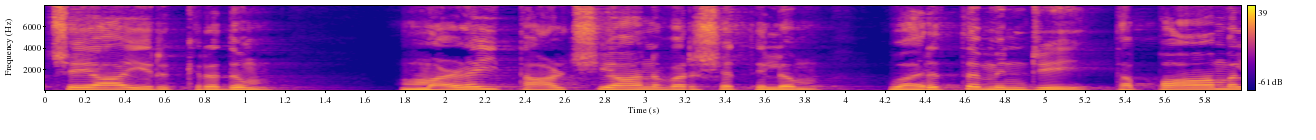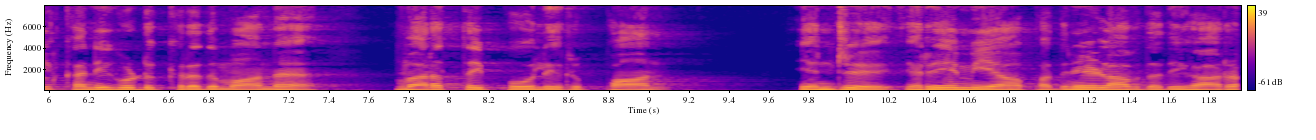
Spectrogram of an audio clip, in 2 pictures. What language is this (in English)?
Urdu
